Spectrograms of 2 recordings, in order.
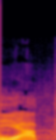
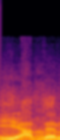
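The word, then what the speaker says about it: yacht: ওইরকম প্রাইভেট বোর্ডগুলো নিয়ে যেটাকে বলে ইয়াত উচ্চারণটা ইয়াতের মত হয় ইয়াত ওগুলোতে এসে কোয়ালিটি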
